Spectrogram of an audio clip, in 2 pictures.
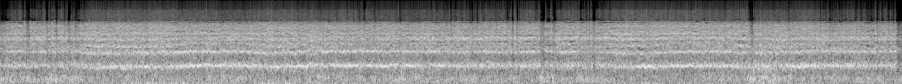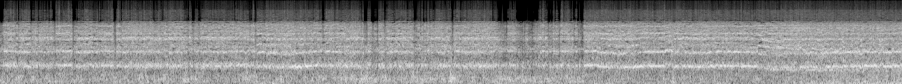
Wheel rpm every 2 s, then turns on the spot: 220, 230, 230, 230, 230, 230, 230, 230, 210.
none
